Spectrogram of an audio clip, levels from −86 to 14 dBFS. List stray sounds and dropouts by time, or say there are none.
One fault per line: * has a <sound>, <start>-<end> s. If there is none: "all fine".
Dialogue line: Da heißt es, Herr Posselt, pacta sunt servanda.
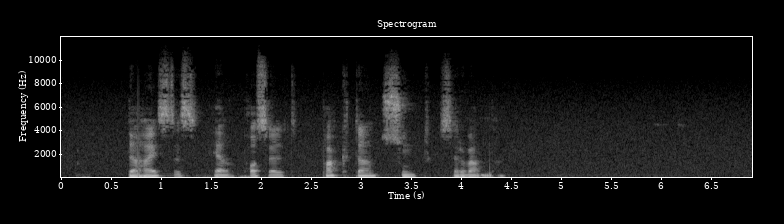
all fine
